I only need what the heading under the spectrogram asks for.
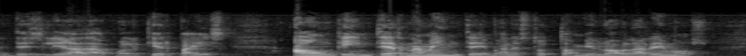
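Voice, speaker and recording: A man talks in a medium-pitched, somewhat breathy voice that shows ordinary pitch variation. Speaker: crypto YouTuber. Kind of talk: casual video commentary, market analysis. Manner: fast; filler-heavy, frequent ¿vale? and hesitations.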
